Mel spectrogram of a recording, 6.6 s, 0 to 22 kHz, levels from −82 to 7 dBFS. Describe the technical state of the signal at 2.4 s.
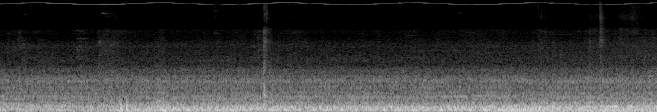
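At 2.4 s the signal is intact, with no audible technical fault at that moment.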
